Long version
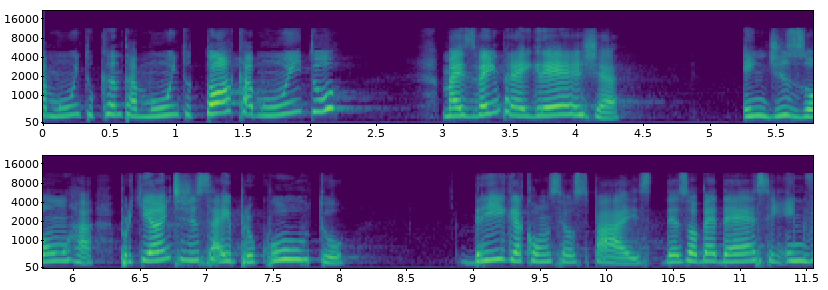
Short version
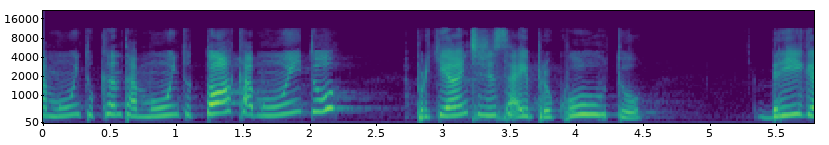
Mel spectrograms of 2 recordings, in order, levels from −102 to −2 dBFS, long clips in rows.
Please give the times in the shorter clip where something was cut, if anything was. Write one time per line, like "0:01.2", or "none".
0:02.7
